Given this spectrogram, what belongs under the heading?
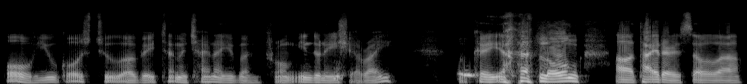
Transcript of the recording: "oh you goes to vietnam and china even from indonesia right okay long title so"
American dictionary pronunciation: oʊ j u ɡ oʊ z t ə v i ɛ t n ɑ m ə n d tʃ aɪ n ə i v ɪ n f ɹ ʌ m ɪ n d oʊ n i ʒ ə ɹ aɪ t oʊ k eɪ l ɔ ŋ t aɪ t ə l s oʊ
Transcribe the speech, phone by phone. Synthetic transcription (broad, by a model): oʊ j u ɡ oʊ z t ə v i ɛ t ɑ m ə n tʃ aɪ n ə i v ɪ n f ɹ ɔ m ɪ n d oʊ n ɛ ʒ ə ɹ aɪ t oʊ k eɪ l ɔ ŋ t aɪ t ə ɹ s oʊ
